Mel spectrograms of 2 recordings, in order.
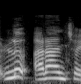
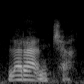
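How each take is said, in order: First: The article is said apart from the noun. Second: The article runs into the noun as one word. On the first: The speaker calls it wrong. "절대로 르 아란처 이렇게 읽으시면 안 돼요" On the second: The speaker calls it right. "한 단어인 것처럼"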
